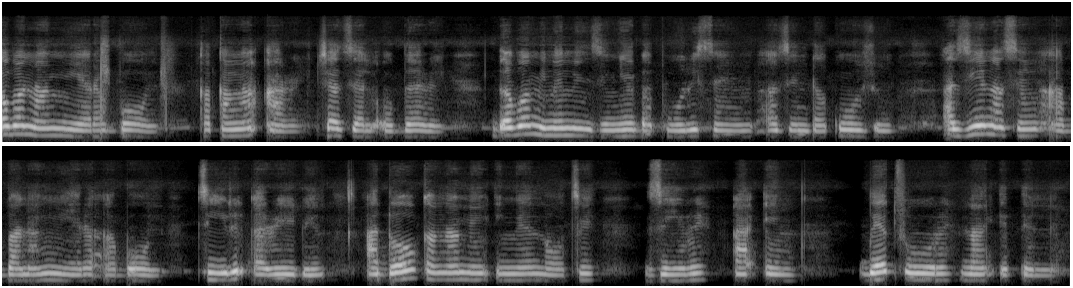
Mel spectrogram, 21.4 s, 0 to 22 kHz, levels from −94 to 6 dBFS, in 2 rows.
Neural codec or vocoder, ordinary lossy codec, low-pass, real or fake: codec, 32 kHz, 1.9 kbps, SNAC; AAC, 96 kbps; 14.4 kHz; fake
